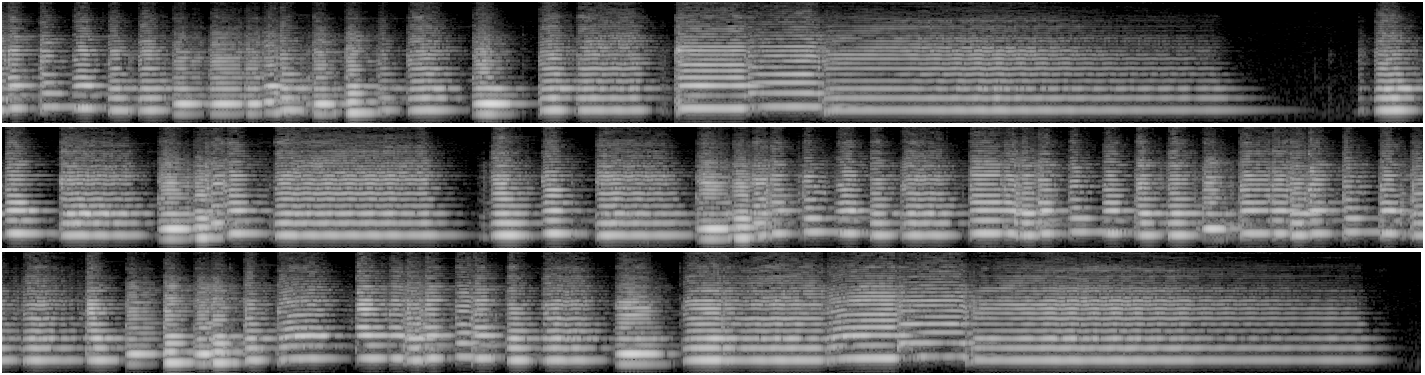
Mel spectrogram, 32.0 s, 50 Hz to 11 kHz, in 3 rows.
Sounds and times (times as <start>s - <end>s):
Violin, fiddle: 0.0s - 9.5s, 10.2s - 31.8s.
